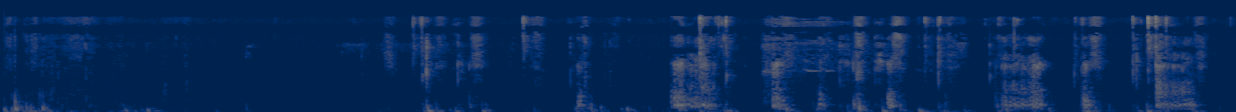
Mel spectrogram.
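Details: A female French Bulldog puppy, seeing her reflection in a mirror for the first time, gives short, husky yaps mixed with low grumbling growls in a small room.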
